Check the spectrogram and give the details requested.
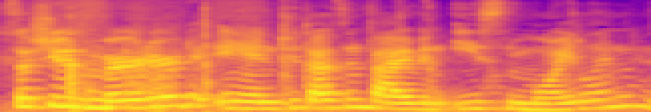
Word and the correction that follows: Moline: Is that how you say it? – I think it's Moline. – Moline, Illinois.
